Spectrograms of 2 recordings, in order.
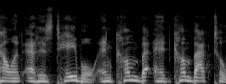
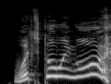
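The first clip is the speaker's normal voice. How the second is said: innocent surprise; 6 dB louder, slower than usual. Retold or imitated. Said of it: "and I'm like".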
